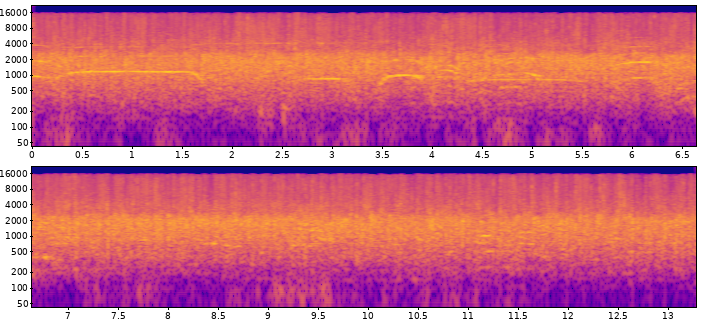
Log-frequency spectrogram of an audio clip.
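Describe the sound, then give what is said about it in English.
Loud, sustained applause from a comedy show audience, a dense, steady wash of clapping that holds at an even level for the whole stretch of about thirteen seconds. “One more round of applause for all of these guys.”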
